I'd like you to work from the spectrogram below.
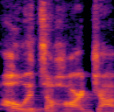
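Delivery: plain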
